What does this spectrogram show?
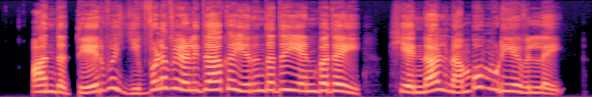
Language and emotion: Tamil, surprised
